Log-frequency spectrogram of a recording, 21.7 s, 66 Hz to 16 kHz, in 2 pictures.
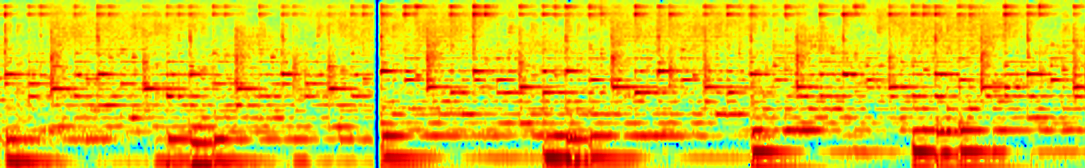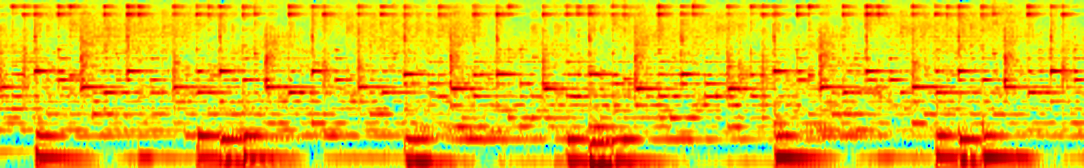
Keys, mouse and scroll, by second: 0.8 click, 3.6-6.3 drag, 6.3-7.1 scroll up 1, 7.1-9.4 middle drag, 9.4 scroll down 1, 10.2-16.3 drag, 16.7 click, 19.3 click, 20.8-21.6 scroll down 1.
